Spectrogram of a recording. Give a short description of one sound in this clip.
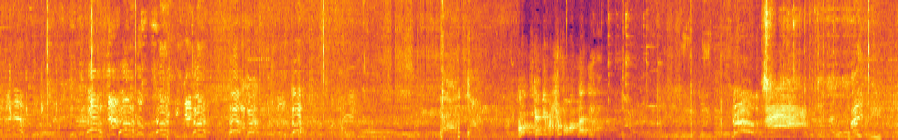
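Men shout and call out excitedly outdoors.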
